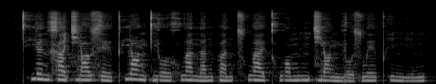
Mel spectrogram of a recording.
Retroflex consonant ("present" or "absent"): absent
